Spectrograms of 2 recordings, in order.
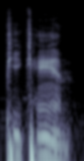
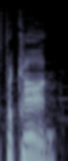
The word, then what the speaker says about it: pecan: I'm surprised you don't pronounce it pecan pie. It's pecan. I didn't have it until I went and visited my wife's grandparents down in Oklahoma when I was about 25, but it's great.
